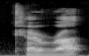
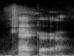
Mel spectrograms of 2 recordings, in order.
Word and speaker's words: Kakarot: Dragon Ball Action RPG Karate? I think that's how you pronounce that. – Kakarot.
